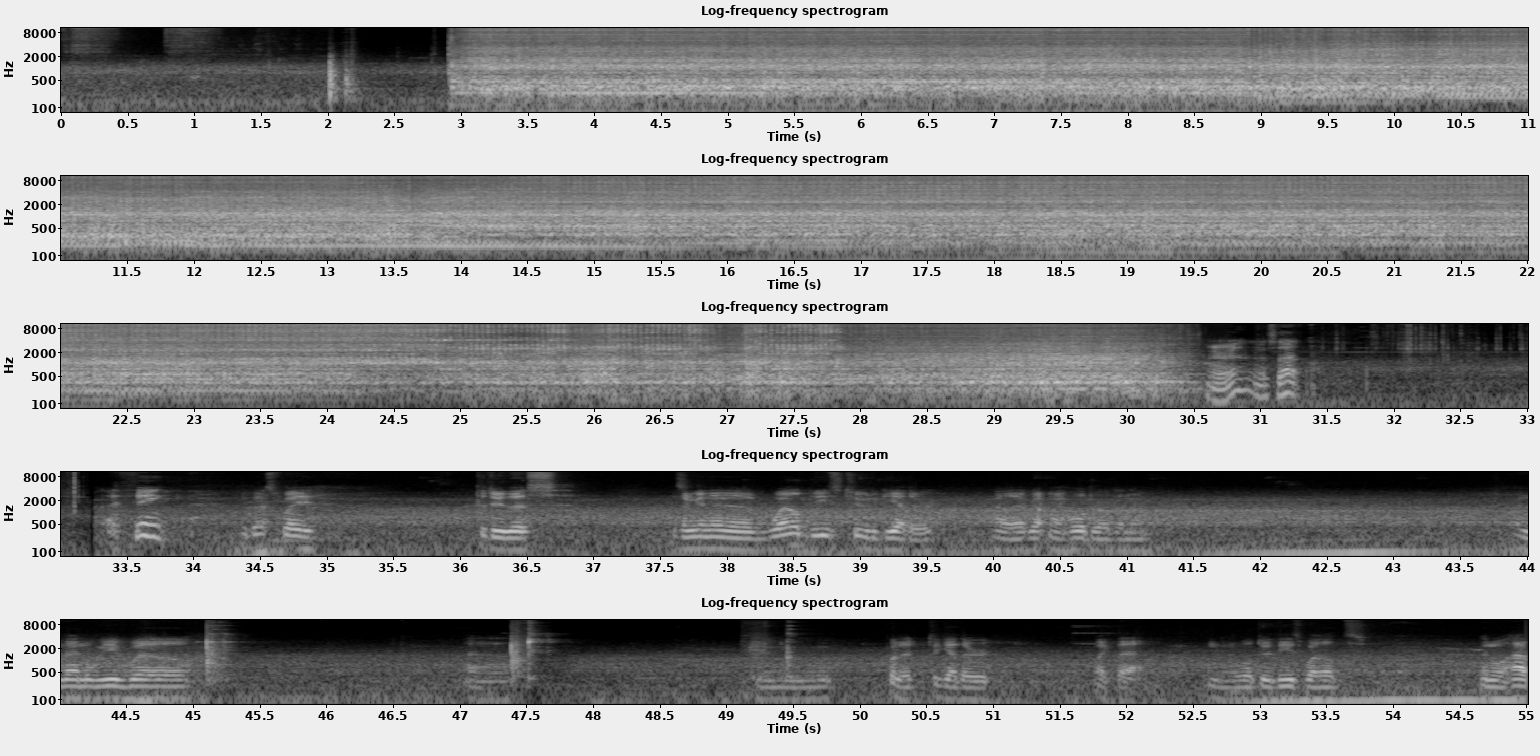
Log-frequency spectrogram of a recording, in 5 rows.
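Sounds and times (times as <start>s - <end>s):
drill bit cutting steel: 3.0s - 30.6s
drill press motor whine: 3.0s - 30.6s.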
